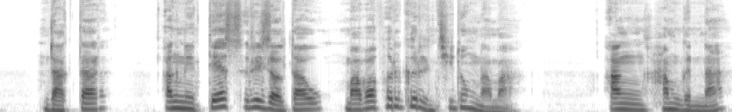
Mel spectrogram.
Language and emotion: Bodo, fearful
